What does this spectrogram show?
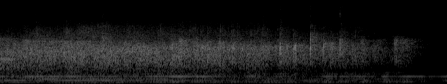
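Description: An audience applauds a band steadily in a dense wash of clapping that holds for several seconds, a few sharper individual claps standing out before it quickly dies away, with a low hum underneath.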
